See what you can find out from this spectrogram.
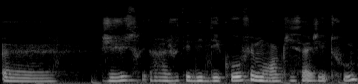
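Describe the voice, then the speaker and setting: Somewhat breathy, a woman's dark, mellow voice keeps to a moderate pace. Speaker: vlogger. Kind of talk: casual vlog. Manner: animated.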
